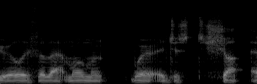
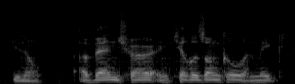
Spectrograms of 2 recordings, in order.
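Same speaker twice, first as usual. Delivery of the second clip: ordinary talk, nothing marked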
